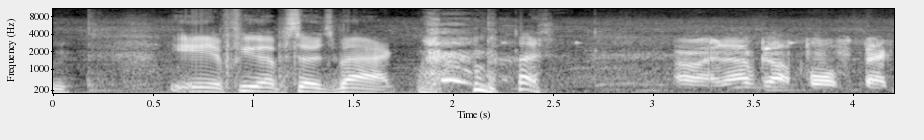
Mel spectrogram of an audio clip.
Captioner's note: laughs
